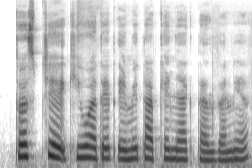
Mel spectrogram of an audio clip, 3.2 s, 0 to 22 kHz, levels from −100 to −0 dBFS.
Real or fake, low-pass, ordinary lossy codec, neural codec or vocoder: fake; none; none; vocoder, 44.1 kHz, 128 mel bands every 256 samples, BigVGAN v2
